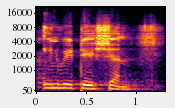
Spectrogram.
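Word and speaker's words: invitation: अगला शब्द है आई एन वी आई टी ए टी आई ओ एन। तो आई एन से दोस्तों हो गया इन। वी आई से दोस्तों हो गया वी। टी ए से हो गया टे। टी आई ओ एन से सन हो गया। यही लिखा गया आपका इनविटेशन।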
